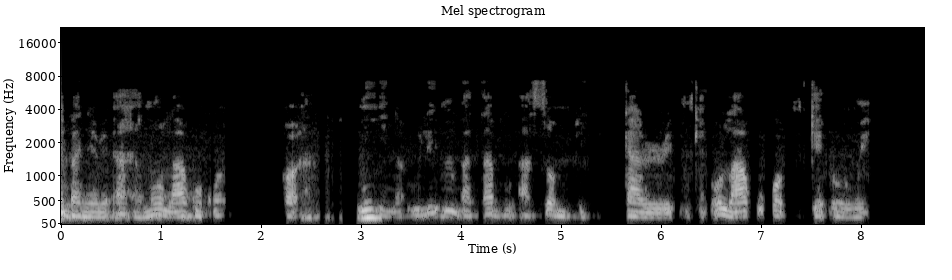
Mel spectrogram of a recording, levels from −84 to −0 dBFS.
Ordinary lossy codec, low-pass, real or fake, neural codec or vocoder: none; 7.2 kHz; real; none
